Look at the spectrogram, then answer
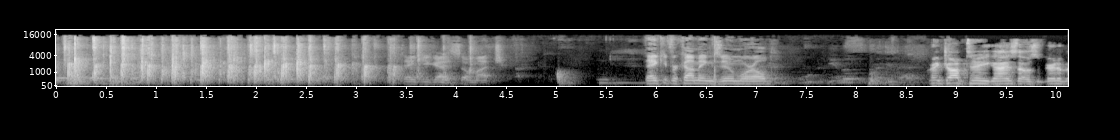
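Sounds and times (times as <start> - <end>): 
audience applause: 0.0 - 4.3
speech: 3.8 - 4.6, 5.4 - 7.3, 8.7 - 10.1.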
